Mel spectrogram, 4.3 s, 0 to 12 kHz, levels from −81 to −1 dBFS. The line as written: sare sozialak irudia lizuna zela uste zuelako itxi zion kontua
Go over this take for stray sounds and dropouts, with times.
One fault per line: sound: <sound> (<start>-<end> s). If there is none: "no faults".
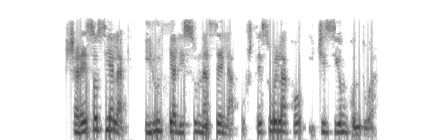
sound: dropout (1.6-1.7 s)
